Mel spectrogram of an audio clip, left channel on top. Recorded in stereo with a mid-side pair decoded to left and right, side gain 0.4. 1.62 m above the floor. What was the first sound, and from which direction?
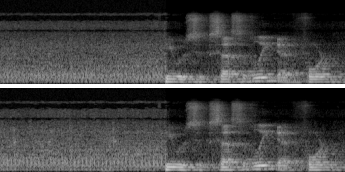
A man speaking, 5° right.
